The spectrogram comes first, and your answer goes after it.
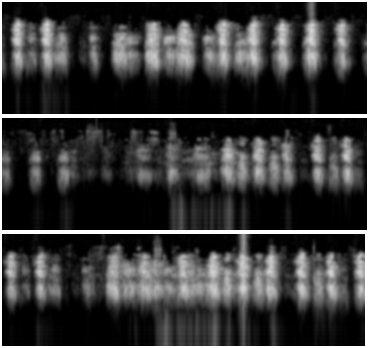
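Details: Rice field frogs calling in a dense chorus, short harmonic croaks repeated about three times a second, some overlapping, with brief gaps and a few faint knocks underneath.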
